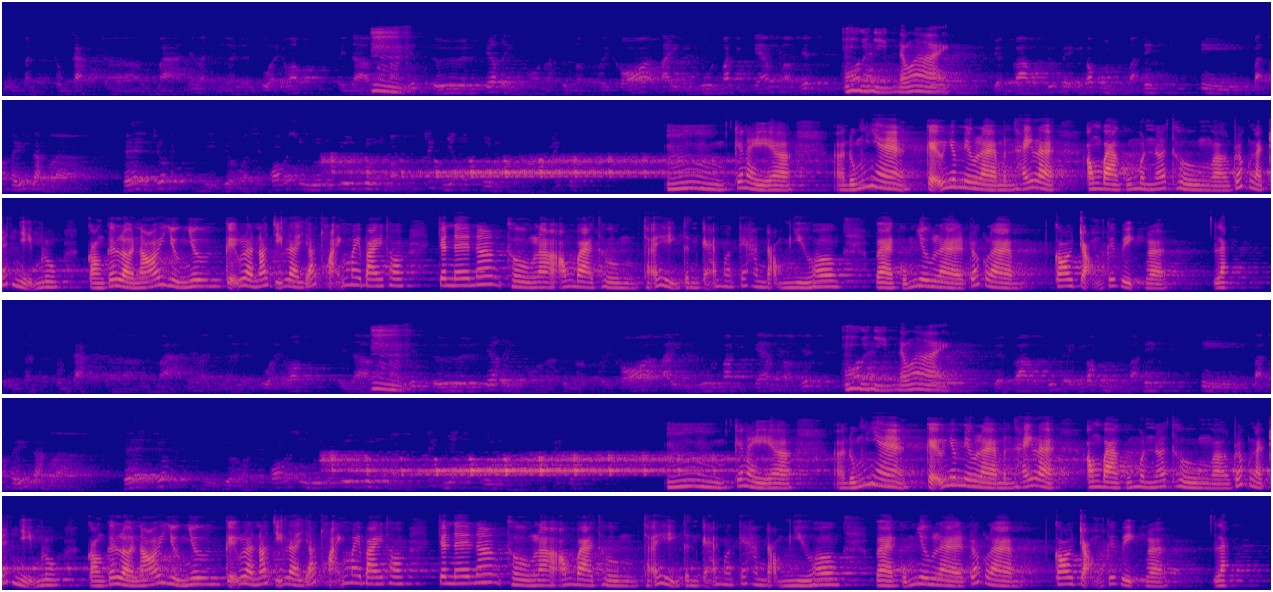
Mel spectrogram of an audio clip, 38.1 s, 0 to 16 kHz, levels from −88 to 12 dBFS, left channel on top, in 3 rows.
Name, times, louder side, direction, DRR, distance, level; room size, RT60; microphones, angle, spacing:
voice 1, 0.0-3.1 3.3-9.6 9.9-11.5 12.0-13.5 13.9-18.5 22.6-23.1 36.7-37.0, left 2 dB, 70° left, 4 dB, 5.0 m, -53 dB
voice 2, 3.7-4.0 8.4-9.4 19.3-35.6 35.9-37.0 37.5-37.6, left 1 dB, 10° left, 12 dB, 0.9 m, -34 dB
sound 1, 15.9-27.5 27.8-27.9 28.1-28.2 31.2-31.3 31.6-31.7 31.9-33.7 34.0-34.1, right 5 dB, 30° right, 2.1 m, -44 dB
24.0 x 22.0 x 7.1 m, 1.5 s
head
